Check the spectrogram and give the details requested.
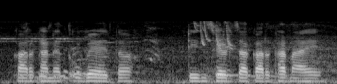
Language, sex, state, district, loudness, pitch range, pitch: Marathi, male, Maharashtra, Washim, -18 LUFS, 145-155 Hz, 150 Hz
